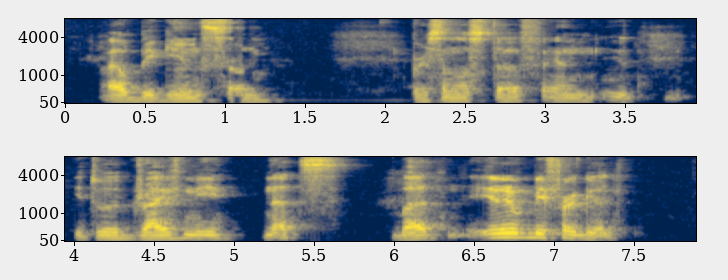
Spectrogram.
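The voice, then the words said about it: Brazilian accent. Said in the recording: “by my accent, you may guess... that I'm Brazilian”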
